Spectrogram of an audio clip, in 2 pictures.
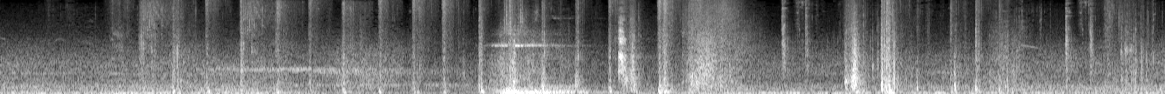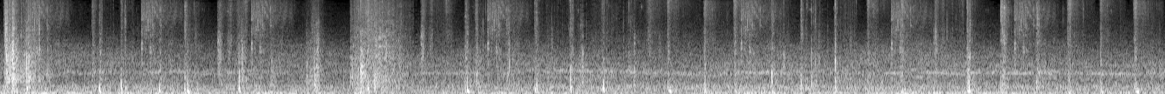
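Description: Footsteps crunch quickly over grass and gravel.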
